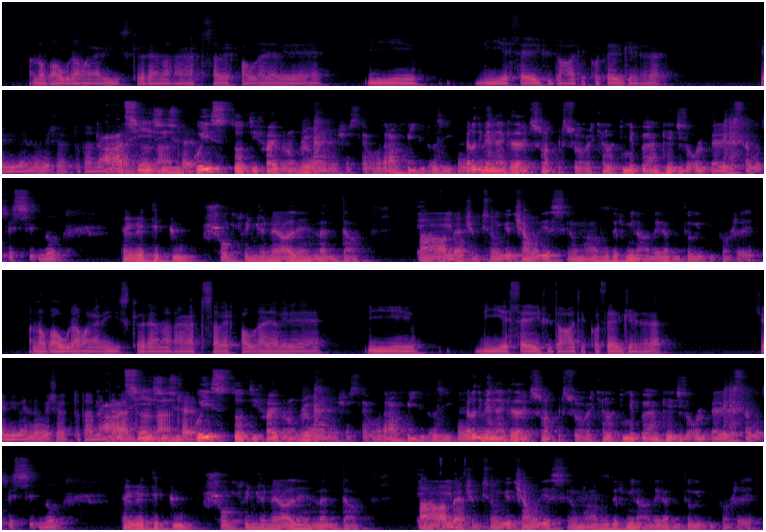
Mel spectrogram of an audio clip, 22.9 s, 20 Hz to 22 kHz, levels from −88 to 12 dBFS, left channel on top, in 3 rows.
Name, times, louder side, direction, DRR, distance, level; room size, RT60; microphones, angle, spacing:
voice 1, 0.3-3.2 3.7-4.2 4.7-6.6 7.6-9.6 12.2-12.3 19.4-19.9, right 2 dB, 45° right, 13 dB, 0.7 m, -37 dB
voice 2, 8.6-18.8 19.4-22.7, equal, 5° left, 8 dB, 1.0 m, -33 dB
17.5 x 6.9 x 3.5 m, 0.34 s
head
